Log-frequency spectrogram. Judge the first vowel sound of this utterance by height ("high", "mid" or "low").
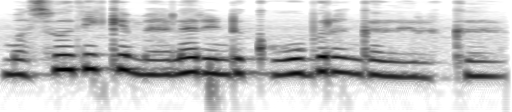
low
